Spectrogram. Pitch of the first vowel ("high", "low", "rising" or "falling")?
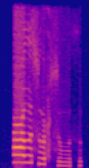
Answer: high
